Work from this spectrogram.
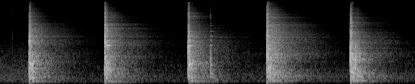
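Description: A sledgehammer taps a steering knuckle on a 2004-2009 Mazda 3 while it is pried down to free a CV axle; five sharp metallic strikes ring out at a steady rhythm close by.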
